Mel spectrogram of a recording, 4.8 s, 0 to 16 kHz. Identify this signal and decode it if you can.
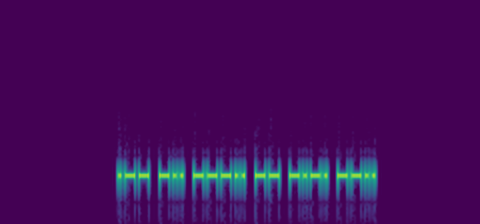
Morse code, heard as a keyed tone, about 36 wpm, 700 Hz. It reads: WD8MCZ
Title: USA Call Signs - 6 Characters - 2x Character Spacing - 35wpm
